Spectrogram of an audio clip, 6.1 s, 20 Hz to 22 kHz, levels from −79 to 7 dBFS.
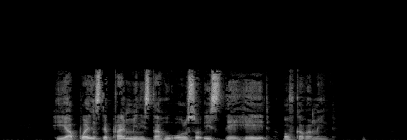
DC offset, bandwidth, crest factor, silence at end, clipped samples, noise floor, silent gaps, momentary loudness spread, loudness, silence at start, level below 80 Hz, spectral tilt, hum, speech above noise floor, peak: under 0.1%; 11.5 kHz; 22 dB; 1.2 s; under 0.1%; -78 dBFS; none; 14 LU; -23 LUFS; 0.85 s; -52 dBFS; -3 dB/octave; none; 54 dB; -4 dBFS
